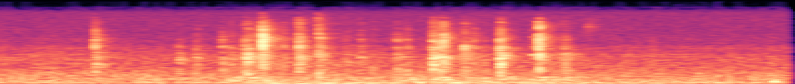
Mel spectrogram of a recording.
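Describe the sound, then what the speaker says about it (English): Quick bursts of keystrokes on a computer keyboard, typing a short word into an online office account form, faint and close with brief pauses between clusters of taps. "So I'm going to type in deployment."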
